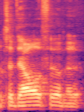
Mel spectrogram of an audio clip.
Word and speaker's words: tadalafil: Vardenafil, don't really know, but I have something for tadalafil and avanafil. So tadalafil, tad rhymes with pad, sounds like lily pad.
